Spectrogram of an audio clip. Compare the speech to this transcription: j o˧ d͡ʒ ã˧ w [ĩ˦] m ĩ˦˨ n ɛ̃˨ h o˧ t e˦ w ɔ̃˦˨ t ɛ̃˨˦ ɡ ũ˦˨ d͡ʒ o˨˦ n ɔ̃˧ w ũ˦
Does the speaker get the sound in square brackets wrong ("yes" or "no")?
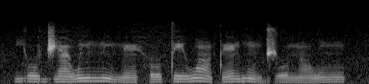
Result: no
